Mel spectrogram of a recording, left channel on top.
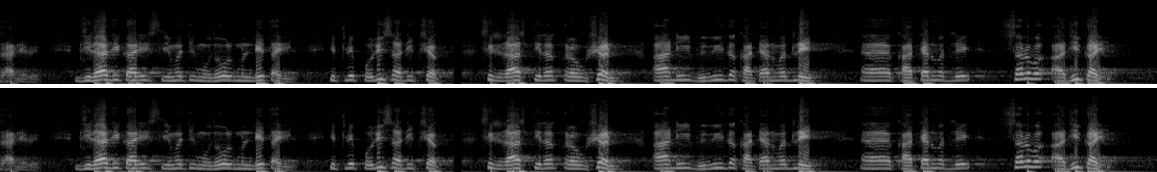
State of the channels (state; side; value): identical; both; correlation 1.00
